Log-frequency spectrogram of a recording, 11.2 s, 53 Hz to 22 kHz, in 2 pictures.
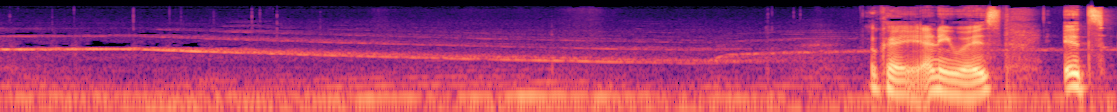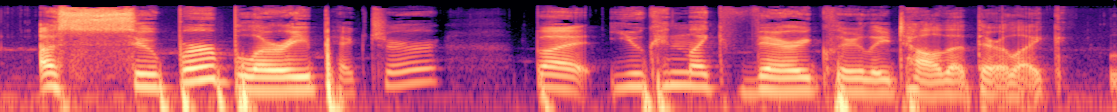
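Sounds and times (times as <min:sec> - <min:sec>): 
low rumble of engine and road noise: 0:00.0 - 0:07.7
loud emergency vehicle siren passing: 0:00.0 - 0:08.7
speech: 0:04.4 - 0:11.1.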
